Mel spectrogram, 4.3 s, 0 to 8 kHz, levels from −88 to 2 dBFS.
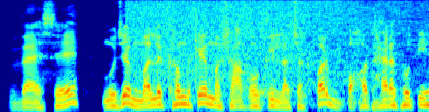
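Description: Speech with noise suppressor artifacts throughout: the room noise, which rises around 1 s to about 16 dB below the voice, is pulled down by about 21 dB between phrases and swells back underneath them. Unlike a gate, which silences everything at once, this works band by band. The call microphone processing limits the audio to nothing above 8 kHz.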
